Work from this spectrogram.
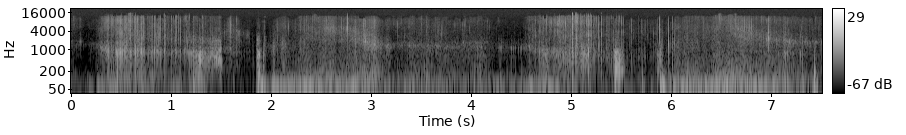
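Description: Two small folded pieces of thin, soft, beige self-adhesive (cohesive) elastic bandage fabric, one held in each hand, are squeezed and rubbed between the fingertips up close. The result is a steady, soft, low rustling and scrunching texture. Sharper little pops and crackles break through now and then, with brief quiet gaps between bursts.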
